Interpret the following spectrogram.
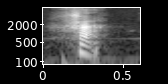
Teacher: se vuelve fricativa dorsal sorda y es acompañada por una vocal central baja es decir la a lo que da como resultado final Ja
